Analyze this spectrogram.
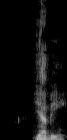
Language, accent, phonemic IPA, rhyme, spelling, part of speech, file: English, Australia, /ˈjæb.i/, -æbi, yabby, noun / verb, En-au-yabby.ogg
- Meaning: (noun) Any of various freshwater crayfish, typically of the genus Cherax, valued as food, especially Cherax destructor of southeastern Australia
